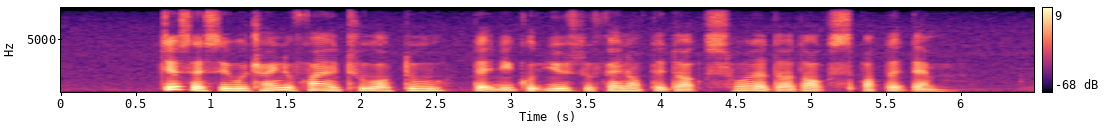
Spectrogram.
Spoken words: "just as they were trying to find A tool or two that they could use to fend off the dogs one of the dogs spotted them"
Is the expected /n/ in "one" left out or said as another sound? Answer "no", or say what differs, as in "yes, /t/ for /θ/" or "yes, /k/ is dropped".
yes, /n/ is dropped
